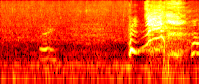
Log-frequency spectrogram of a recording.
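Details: Housemate sneezing repeatedly while trying to stay still during a task with a wasp around: a single sharp sneeze with a quick in-breath before it, quiet room; sneeze.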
